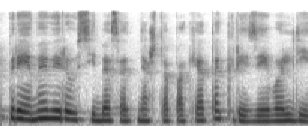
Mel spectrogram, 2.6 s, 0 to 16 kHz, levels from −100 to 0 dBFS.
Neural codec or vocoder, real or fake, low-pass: none; real; 10.8 kHz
